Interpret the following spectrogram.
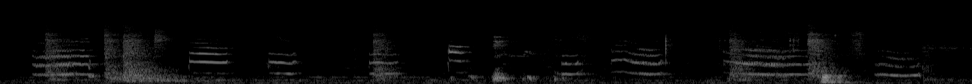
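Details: Kittens playing on the ground give softer, lower mewing cries in uneven series, mixed with rustling and faint background noise indoors.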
